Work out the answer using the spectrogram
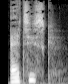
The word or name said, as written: ATTISK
